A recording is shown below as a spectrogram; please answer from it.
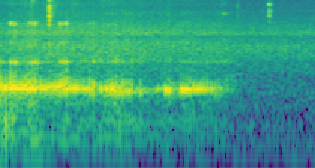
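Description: A man's voice holding a drawn-out hesitation sound on one steady note for about a second and a half, then stopping.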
